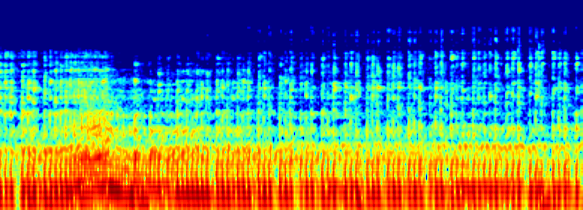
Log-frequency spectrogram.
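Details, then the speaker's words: Nissan outboard after carb clean and new fuel filter, lines and fuel connector: revs with uneven, lumpy firing and some clatter over the drone. Running rough, cause not pinned down. "all right got that new fuel connector on so let's send it that was easy it's running a little rough"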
